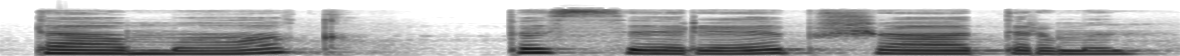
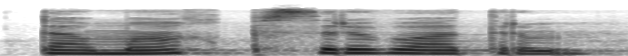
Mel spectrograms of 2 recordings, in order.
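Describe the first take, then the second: First: The verb is said in its full, uncontracted form. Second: The verb is said in a shortened, contracted form.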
